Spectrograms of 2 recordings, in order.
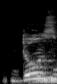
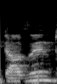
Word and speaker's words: doesn't: ডোন্টস বলে ফেলেছিলে, তাই না? এটা হবে কি? ডাজেন্ট হবে। ডাজেন্ট, ডাজেন্ট।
